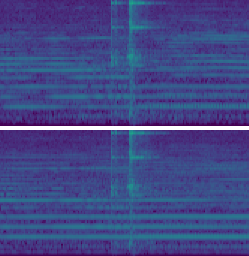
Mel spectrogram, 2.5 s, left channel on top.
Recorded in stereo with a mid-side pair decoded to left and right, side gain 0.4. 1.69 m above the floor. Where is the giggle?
I don't hear a giggle.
